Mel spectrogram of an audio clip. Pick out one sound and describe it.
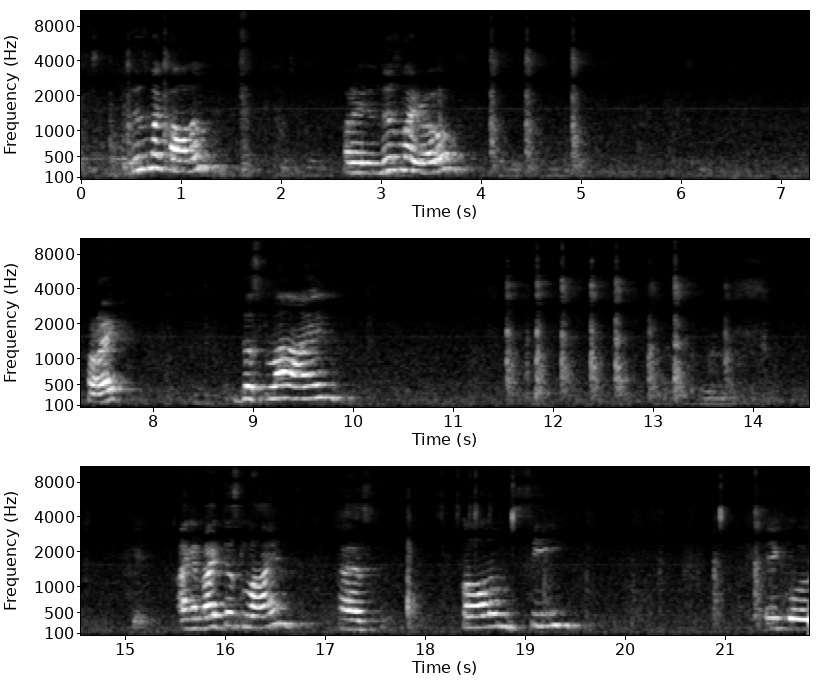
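An elderly man speaks in bursts, lecturing.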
